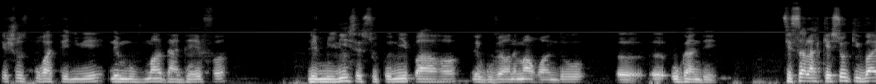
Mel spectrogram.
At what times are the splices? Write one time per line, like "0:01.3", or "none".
none

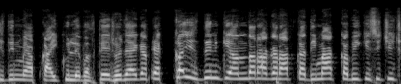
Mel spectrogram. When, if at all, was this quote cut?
0:01.5

